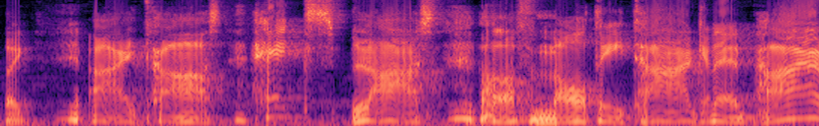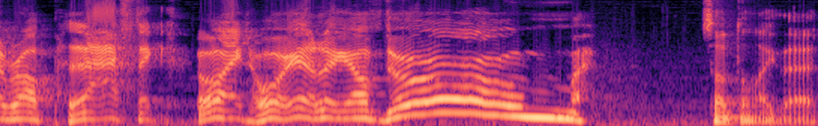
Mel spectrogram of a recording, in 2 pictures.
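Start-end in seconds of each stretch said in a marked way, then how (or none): 0.4-7.0 very high, slow, over-the-top intoning wizard voice. Explaining a game's house rule for how to talk, in an exaggerated wizard voice. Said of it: "in a really exaggerated wizard voice".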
